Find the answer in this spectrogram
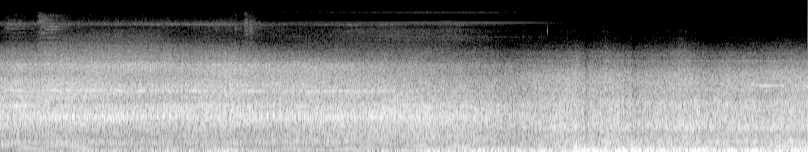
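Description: A passenger train running past on the station lines, a steady rushing sound with a faint whine. About six seconds in it gives way to a deeper, uneven rumble that grows a little louder.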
